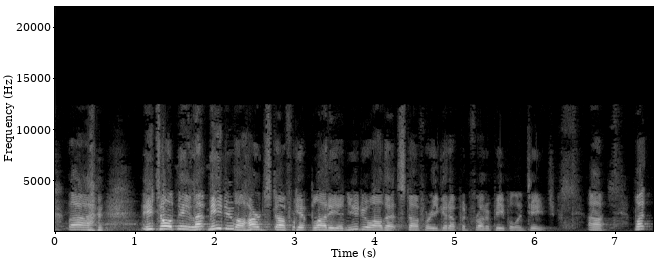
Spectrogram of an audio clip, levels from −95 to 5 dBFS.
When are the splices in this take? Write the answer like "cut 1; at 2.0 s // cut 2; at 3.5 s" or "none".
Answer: cut 1; at 2.2 s // cut 2; at 3.0 s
